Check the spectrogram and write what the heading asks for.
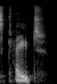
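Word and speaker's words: Cate: Well, and me, I am on LinkedIn, obviously under my name, and it is Kate with a C. Someone asked me the other day how to pronounce my name. It's like Kate with a K, but it's a C.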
